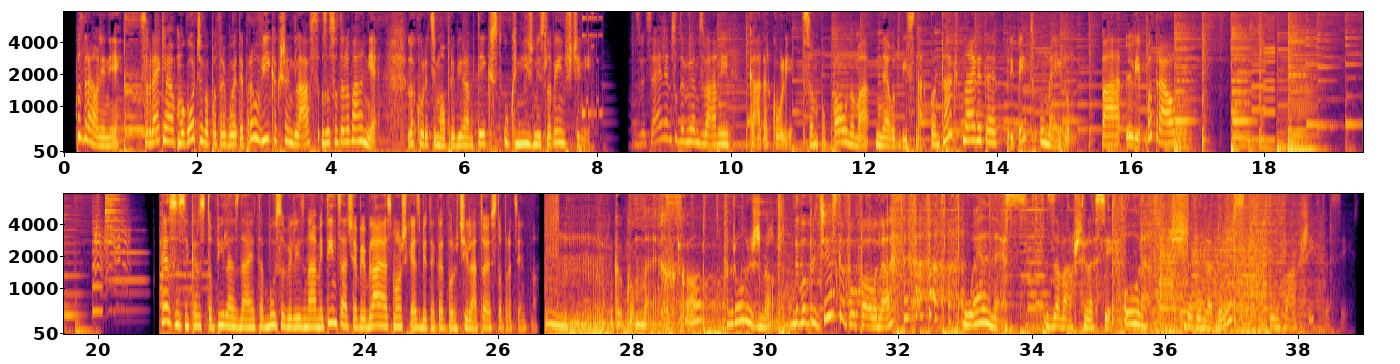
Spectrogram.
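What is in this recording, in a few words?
Slovenian, female; Professionelle Sprecher und Sprecherinnen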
